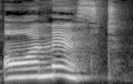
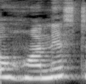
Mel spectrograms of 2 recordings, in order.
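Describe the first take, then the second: First: ऑनेस्ट said slowly, no h; ऑनेस्ट, silent h. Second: हॉनेस्ट with the h sounded; हॉनेस्ट, h pronounced; wrong reading. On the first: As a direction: open ऑनेस्ट on the vowel. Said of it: "अब आप इसको ऑनेस्ट पढ़ोगे". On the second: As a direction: say हॉनेस्ट with a breathy h. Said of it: "इसको हॉनेस्ट नहीं". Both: Shown as a demonstration.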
